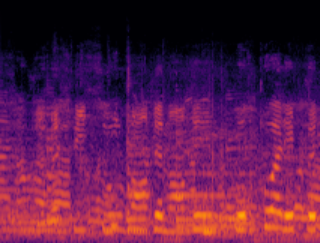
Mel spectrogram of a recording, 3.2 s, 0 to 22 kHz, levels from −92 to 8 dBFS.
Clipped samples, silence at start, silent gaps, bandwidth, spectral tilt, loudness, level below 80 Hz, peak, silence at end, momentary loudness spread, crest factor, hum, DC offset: under 0.1%; 0 s; none; 8.8 kHz; -6.5 dB/octave; -24 LUFS; -52 dBFS; -8 dBFS; 0 s; 9 LU; 16 dB; none; under 0.1%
